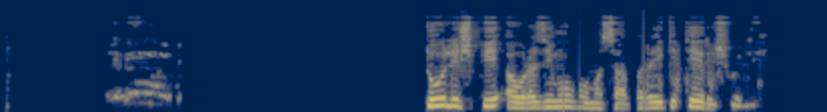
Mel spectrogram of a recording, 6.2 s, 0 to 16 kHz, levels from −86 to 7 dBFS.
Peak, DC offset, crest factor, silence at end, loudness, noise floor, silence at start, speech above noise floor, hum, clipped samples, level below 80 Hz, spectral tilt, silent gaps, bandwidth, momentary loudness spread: -2 dBFS; under 0.1%; 20 dB; 0.55 s; -20 LUFS; under -90 dBFS; 0.85 s; over 70 dB; none; under 0.1%; -64 dBFS; -5 dB/octave; 1.37-3.19 s; 9.4 kHz; 20 LU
